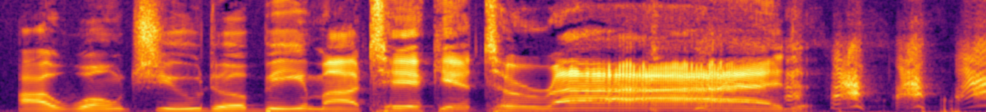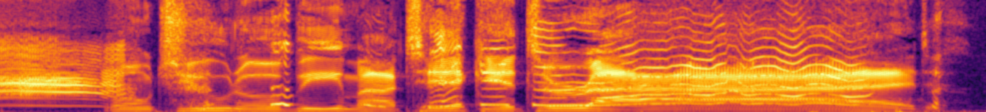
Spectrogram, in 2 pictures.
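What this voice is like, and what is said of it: Husky R&B singer voice. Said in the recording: “There was this husky R&B singer... I'm doing my voice like that because that was how it sounded.”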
